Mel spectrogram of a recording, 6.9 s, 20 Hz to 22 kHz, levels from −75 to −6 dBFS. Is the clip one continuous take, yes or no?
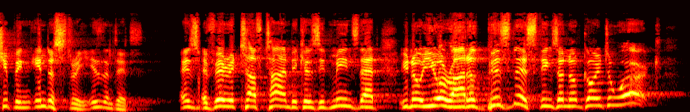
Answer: no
